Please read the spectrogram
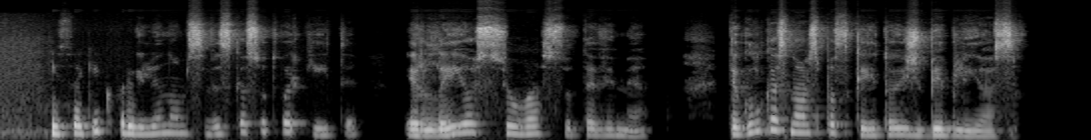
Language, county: Lithuanian, Vilnius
